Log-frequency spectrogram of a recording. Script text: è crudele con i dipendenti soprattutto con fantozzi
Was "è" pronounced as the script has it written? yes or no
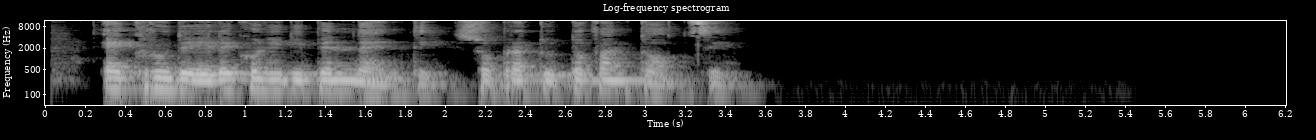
yes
